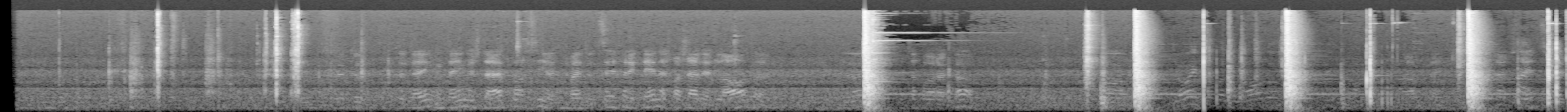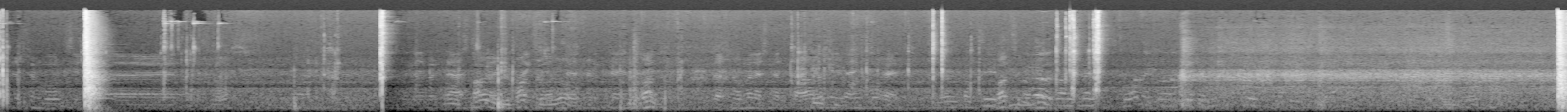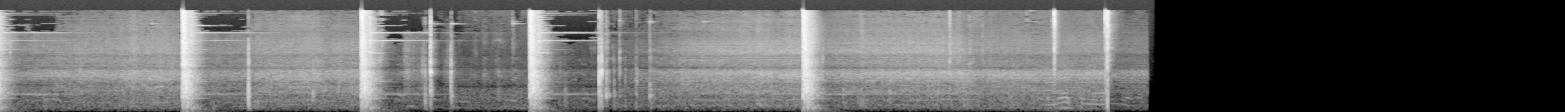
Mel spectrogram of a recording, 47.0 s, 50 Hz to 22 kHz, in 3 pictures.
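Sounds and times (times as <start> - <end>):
pistol shots: 8.6 - 8.9, 11.3 - 11.6, 12.8 - 13.2, 14.6 - 15.0, 16.5 - 16.8, 31.2 - 31.8, 33.2 - 33.6, 34.9 - 35.3, 36.6 - 37.1, 39.4 - 39.6
faint sharp bangs and clinks: 8.6 - 9.7, 17.2 - 18.1, 31.2 - 32.2, 32.8 - 34.2, 34.9 - 38.0.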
